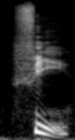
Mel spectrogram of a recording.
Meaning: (noun) An amount charged in return for permission to do something
- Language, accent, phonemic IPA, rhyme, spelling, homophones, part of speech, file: English, US, /fiː/, -iː, fee, fi, noun / verb, En-us-fee.ogg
